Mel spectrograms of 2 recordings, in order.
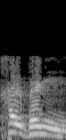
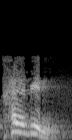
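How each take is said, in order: First: The name ends in a 'baeng' sound. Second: The name ends in a 'bin' sound. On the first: "원래 프랑스어로는 칼뱅 이렇게 발음해야 돼요" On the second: "영어로는 칼빈이라고 그러죠"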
